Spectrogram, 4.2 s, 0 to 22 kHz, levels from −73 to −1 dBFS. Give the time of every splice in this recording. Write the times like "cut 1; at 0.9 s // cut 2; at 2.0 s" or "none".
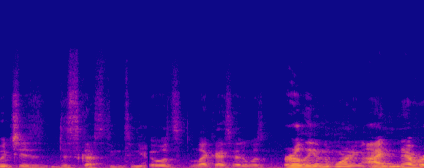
cut 1; at 1.4 s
